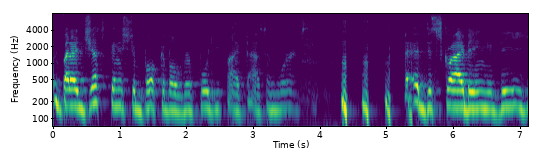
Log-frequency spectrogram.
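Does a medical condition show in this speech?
Yes: ALS; progressive, onset leg.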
